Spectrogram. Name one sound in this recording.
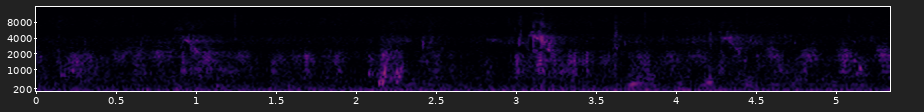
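Water splashes and drips as hands gather a wet fishing net in a shallow pond.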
